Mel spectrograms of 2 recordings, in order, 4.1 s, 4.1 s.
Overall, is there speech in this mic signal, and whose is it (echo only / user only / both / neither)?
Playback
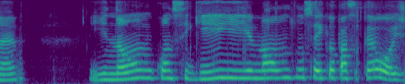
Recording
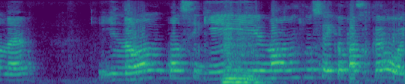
both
